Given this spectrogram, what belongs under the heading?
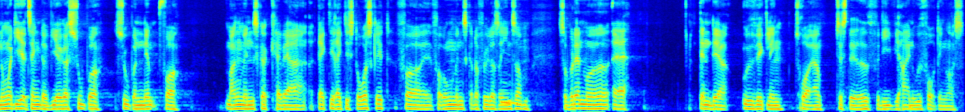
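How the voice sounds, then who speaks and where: In a very clean recording with a silent background, a man with a fairly low pitch speaks at a fairly slow pace in a flat monotone, his loudness very even. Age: 20s. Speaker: youth volunteer organisation chair. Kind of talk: interview.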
